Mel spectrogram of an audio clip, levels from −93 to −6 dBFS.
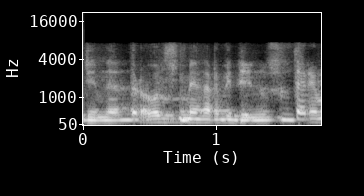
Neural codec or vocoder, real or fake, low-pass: codec, 16 kHz, 1 kbps, X-Codec, HuBERT features, trained on balanced general audio; fake; 7.2 kHz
